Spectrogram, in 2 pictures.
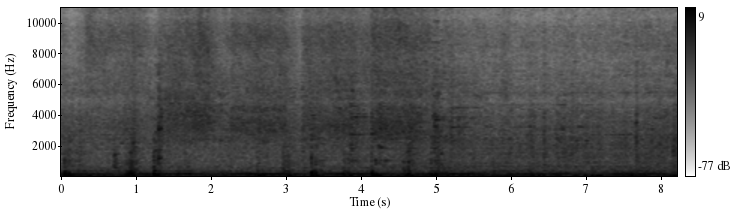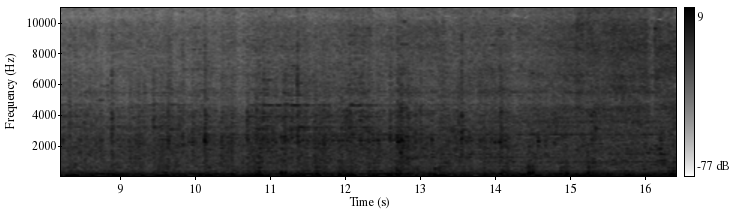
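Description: Black River and Western 2-8-0 steam locomotive No. 60's train rolling slowly over a grade crossing: coaches and a caboose go by with sharp wheel clicks on the rail joints in the first few seconds. The locomotive's steam hiss grows louder toward the end as it comes up to the crossing.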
